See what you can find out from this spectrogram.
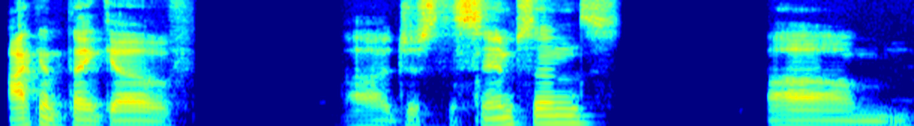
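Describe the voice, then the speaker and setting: A man's voice: low voice, slow pace. A middle-aged man co-hosting a casual chat, speaking in a hesitant, musing way. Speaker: talk show co-host.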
